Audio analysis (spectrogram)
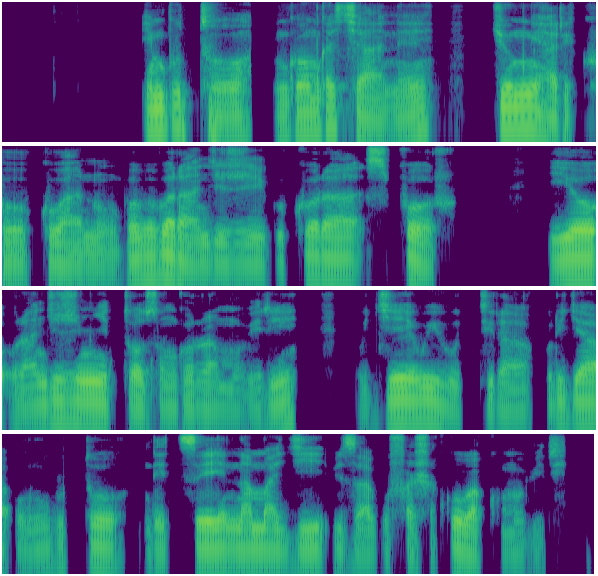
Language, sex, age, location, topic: Kinyarwanda, male, 25-35, Kigali, health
